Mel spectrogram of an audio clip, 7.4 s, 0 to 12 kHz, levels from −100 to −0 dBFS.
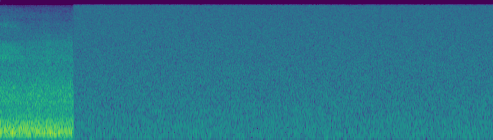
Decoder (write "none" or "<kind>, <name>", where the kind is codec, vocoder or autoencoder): none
